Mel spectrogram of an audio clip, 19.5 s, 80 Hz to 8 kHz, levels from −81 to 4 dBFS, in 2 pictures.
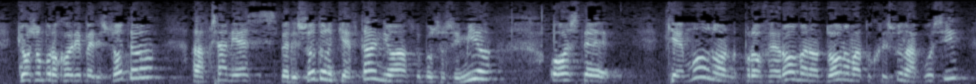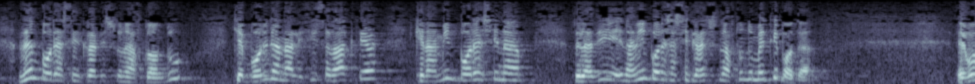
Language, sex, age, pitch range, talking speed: Greek, male, 40-59, 175-240 Hz, 165 wpm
